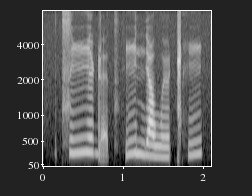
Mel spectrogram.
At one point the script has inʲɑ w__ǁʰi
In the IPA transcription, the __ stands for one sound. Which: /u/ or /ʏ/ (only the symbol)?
ʏ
